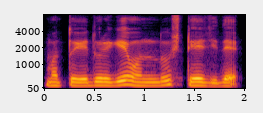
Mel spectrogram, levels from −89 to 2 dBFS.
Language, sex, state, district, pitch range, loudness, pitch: Kannada, male, Karnataka, Bangalore, 135-150 Hz, -16 LUFS, 140 Hz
